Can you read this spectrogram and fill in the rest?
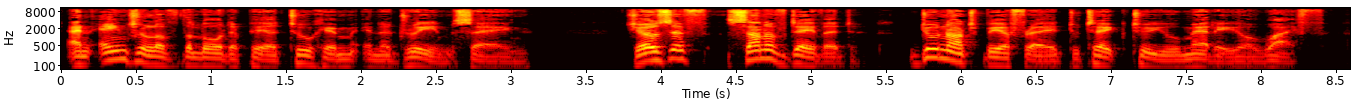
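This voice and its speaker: A man with a fairly low voice narrates scripture for an audiobook. His delivery is solemn and measured, with deliberate phrasing. The intonation is highly animated, swinging widely in pitch for dramatic weight.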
